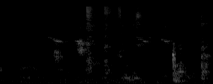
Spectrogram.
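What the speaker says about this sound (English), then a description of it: "If it sounds like chirping, that's my little baby chickens in there." Faint, high chirps and peeps from baby chicks, scattered irregularly over a low background hiss.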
